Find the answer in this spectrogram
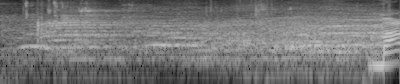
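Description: Game sound in a gym: a basketball being dribbled on the hardwood court, with voices in the background.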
